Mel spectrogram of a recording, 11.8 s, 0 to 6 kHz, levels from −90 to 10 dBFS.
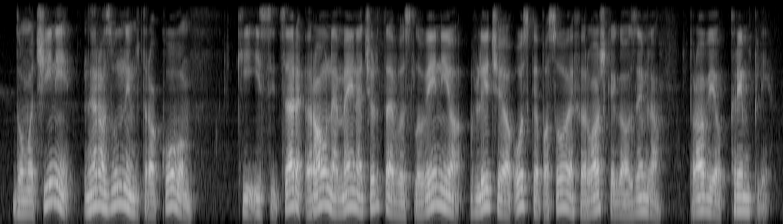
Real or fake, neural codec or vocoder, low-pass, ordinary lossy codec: real; none; 5.4 kHz; none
